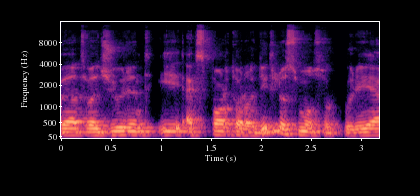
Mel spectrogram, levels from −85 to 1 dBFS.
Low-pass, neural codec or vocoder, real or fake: 14.4 kHz; none; real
